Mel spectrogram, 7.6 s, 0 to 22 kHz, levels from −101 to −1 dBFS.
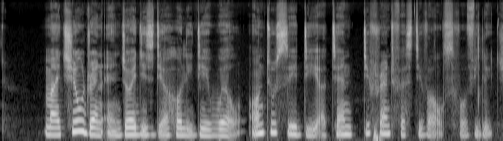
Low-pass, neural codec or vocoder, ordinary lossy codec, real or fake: none; none; none; real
